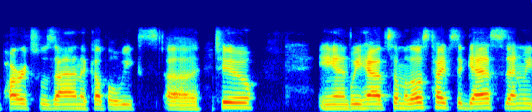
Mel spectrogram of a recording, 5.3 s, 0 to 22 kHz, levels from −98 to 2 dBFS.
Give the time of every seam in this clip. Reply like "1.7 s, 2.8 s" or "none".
2.1 s, 3.5 s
